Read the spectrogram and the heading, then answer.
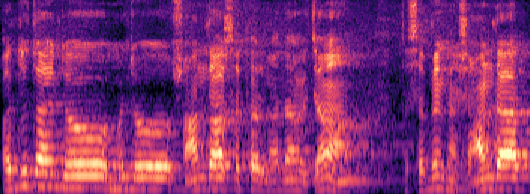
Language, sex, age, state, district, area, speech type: Sindhi, male, 45-60, Gujarat, Junagadh, urban, spontaneous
